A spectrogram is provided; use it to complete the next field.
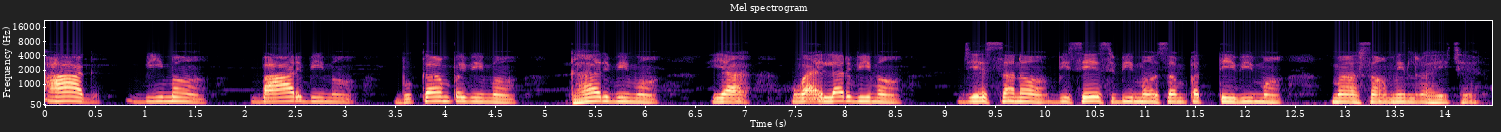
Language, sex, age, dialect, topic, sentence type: Maithili, female, 41-45, Angika, banking, statement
